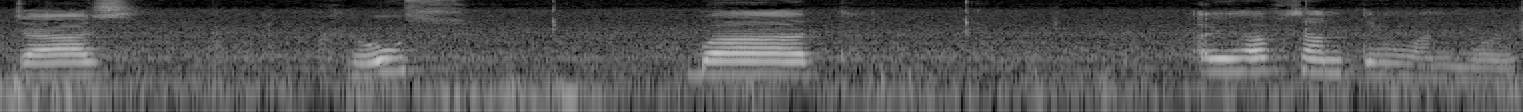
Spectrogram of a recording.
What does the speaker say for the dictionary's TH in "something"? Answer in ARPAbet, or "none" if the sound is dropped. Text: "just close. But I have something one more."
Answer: T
